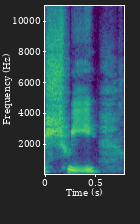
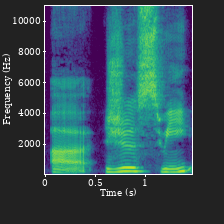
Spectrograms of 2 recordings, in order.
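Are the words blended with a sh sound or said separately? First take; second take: blended; separate. First: The words blend into one syllable with sh. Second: The two words are said separately and fully. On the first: "They link it together and say suis. So there's kind of a sh sound in there" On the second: "if you say, je suis, it means I am, but usually they don't say"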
